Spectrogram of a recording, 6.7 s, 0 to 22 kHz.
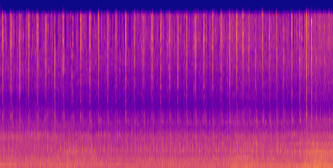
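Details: GM 3.4L LA1 V6 in a Pontiac Grand Am at idle: light, quick ticking about three per second over a steady idle; owner suspects lifter tick, not confirmed.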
